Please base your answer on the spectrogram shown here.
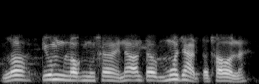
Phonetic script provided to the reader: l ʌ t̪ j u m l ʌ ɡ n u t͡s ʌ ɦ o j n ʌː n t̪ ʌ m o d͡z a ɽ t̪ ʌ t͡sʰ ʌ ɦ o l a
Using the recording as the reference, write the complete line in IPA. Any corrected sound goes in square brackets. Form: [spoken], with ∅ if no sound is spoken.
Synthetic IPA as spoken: l ʌ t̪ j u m l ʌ ɡ n u [t͡sʰ] ʌ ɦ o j n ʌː n t̪ ʌ m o d͡z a ɽ t̪ ʌ t͡sʰ ʌ ɦ o l a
